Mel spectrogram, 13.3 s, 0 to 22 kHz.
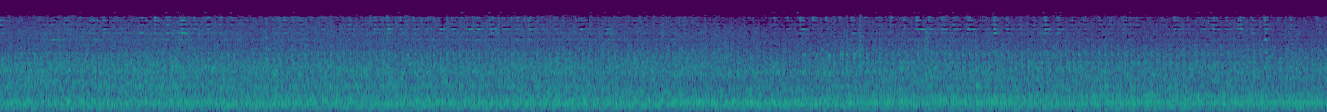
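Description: Four-line 1/6-fold napkin tissue machine running: a steady, dense mechanical clatter with a steady hum under it.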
